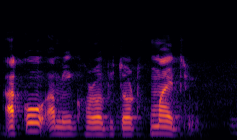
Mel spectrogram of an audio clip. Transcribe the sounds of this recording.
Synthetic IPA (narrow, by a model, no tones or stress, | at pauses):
a̰koʔa̰miɡʱɔɹɔɹbʱitɔɹɔtxumajdilʊ̰̃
